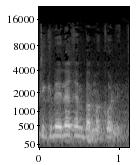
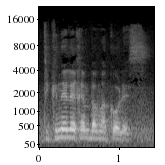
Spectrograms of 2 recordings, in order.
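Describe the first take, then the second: First: The final sound is pronounced in modern Israeli style. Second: The final sound is pronounced in Ashkenazi style. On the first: This is how everyday speech sounds. "הם אומרים" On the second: This is the traditional prayer pronunciation. "הם מתפעלים בעברה אשכנזית. אבל הם לא מדברים ככה"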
